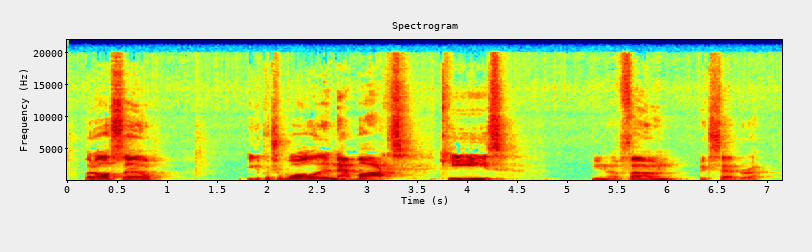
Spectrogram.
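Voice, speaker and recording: This man talks at a medium pitch. The room echo is audible. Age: 30s. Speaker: boat owner, fishing vlogger. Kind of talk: casual video tour. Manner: casual, hesitant with fillers.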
